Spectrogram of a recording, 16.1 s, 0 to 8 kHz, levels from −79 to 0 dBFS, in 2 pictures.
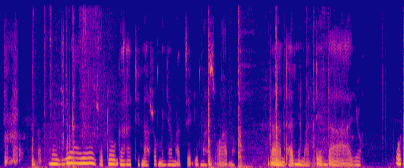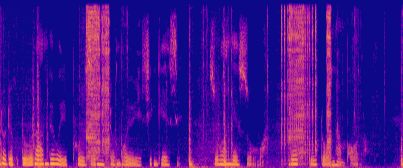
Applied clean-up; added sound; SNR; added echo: none; Motor vehicle (road); 8 dB; none.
